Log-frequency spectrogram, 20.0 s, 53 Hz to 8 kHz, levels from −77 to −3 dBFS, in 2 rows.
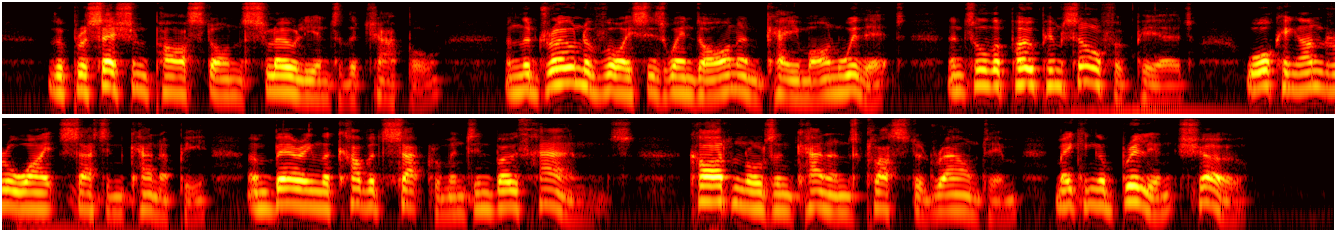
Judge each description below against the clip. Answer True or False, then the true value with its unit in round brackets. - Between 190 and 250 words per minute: False (145 wpm)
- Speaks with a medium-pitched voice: True (150 Hz)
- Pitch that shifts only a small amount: False (4.7 semitones)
